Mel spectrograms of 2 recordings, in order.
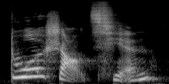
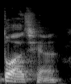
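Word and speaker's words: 多少钱: I don't really say the sh. Do you think that's okay? It's okay. Yeah. Like people in Northern do that a lot. Yeah. 多少钱多少钱多少钱 So you never hear the sh, and that's just a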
